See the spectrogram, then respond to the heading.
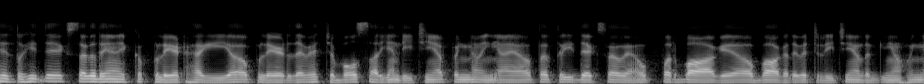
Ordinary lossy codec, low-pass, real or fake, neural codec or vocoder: none; 7.2 kHz; fake; codec, 16 kHz, about 1 kbps, DyCAST, with the encoder's durations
